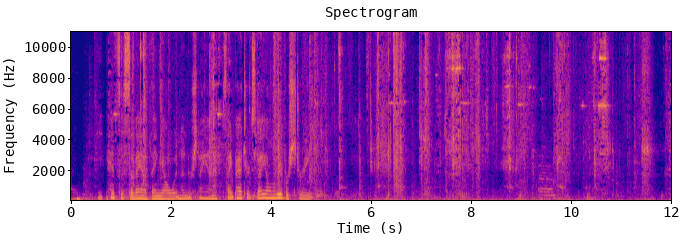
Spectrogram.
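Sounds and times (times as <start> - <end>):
plastic hangers clacking on a rack: 0.2 - 12.0.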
